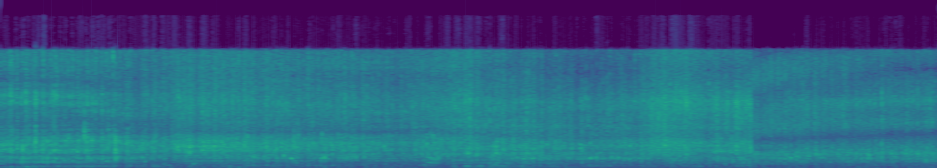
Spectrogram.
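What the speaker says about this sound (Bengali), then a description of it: "বহুক্ষণ পরে বড় ভাই পানি উঠাতে সক্ষম হয়েছেন" Water gushes steadily from a hand pump into a bucket, a dense continuous rush that stays loud for the whole stretch, with faint voices in the background.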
